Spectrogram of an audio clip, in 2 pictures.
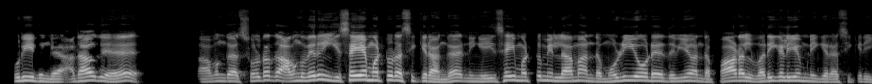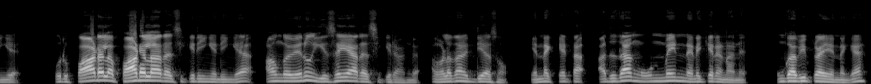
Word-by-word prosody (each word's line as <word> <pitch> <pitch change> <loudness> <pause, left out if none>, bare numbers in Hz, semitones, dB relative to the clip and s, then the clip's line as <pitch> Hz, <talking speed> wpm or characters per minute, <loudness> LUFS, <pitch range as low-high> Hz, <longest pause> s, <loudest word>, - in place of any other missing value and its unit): புரியுதுங்க. 155 -7 0 0.2
அதாவது 170 +2 +2 1.0
அவுங்க 155 +3 -5 0.2
சொல்றத 185 +3 -3
அவுங்க 165 +4 0
வெறும் 200 -1 +3
இசைய 210 +4 +8
மட்டும் 195 +1 +1
ரசிக்கிறாங்க. 140 -7 -1 0.2
நீங்க 135 -1 -5
இசை 195 +7 +1
மட்டும் 190 +1 -3
இல்லாம, 160 0 +1
அந்த 135 -2 -3
மொழியோட 180 +2 +1
இதையும் 155 +3 -2
அந்த 135 -2 -4
பாடல் 165 0 +3
வரிகளையும் 170 +2 0
நீங்க 130 -1 -4
ரசிக்கிறீங்க. 115 -3 -10 0.5
ஒரு 130 - -6
பாடல 185 +2 +7
பாடலா 180 +3 +8
ரசிக்கிறீங்க 130 -1 -7
நீங்க. 115 +3 -7 0.3
அவுங்க 155 +1 -2
வெறும் 170 -1 -1
இசையா 160 +4 +1
ரசிக்கிறாங்க. 105 -4 -10 0.2
அவளதான் 135 +6 -3
வித்தியாசம், 120 -6 -6 0.3
என்ன 135 +3 -3
கேட்டா. 135 -1 -5 0.2
அதுதான் 160 +5 +1
உண்மைன்னு 155 0 -2
நினைக்கிறேன் 130 -3 -4
நானு. 100 0 -9 0.3
உங்க 140 +3 -4
அபிப்பிராயம் 145 -5 0
என்னங்க? 105 +6 -5
150 Hz, 140 wpm, -22 LUFS, 130-175 Hz, 1.0 s, இசைய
